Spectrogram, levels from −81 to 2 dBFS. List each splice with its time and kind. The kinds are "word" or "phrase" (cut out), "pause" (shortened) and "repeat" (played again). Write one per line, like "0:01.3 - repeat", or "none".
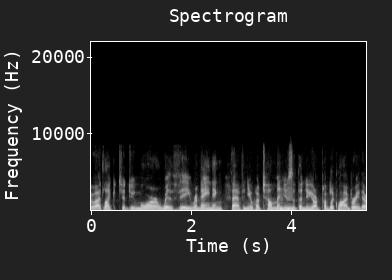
0:02.8 - word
